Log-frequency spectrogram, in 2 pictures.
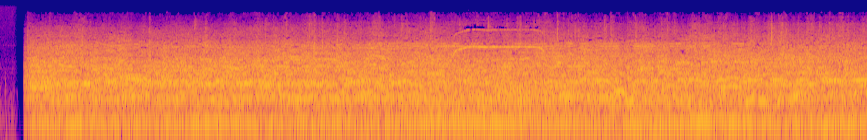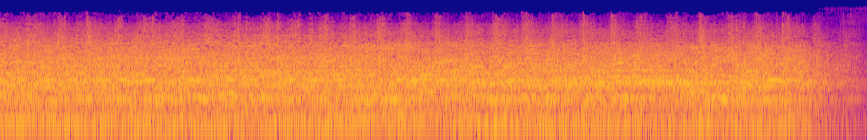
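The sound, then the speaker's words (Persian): A street protest crowd in Isfahan, Iran, roars with dense, continuous shouting and chanting from many voices. The noise stays loud and unbroken from start to finish. “فرصتی هست تا صدای یکی از تظاهرات رو هم در اصفهان بشنویم.”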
